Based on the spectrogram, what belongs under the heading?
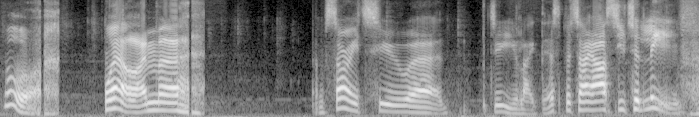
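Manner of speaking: high, loud hag voice; hammy old hag pleading. Acted. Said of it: "the hag says".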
